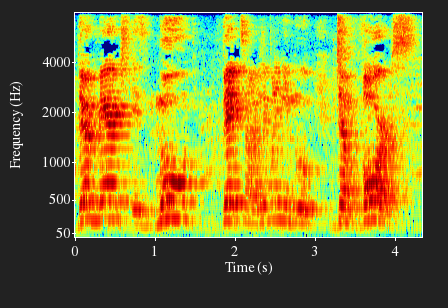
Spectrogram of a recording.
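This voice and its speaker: A man with a high voice preaches a sermon, driving his points home by repeating them again and again. He sounds distant from the microphone in a very echoey church hall, with faint background noise. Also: unhurried, soft background music. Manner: impassioned, repetitive exhortation.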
